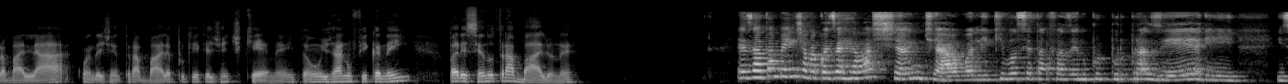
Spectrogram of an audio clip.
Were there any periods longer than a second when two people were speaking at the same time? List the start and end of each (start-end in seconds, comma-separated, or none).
none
